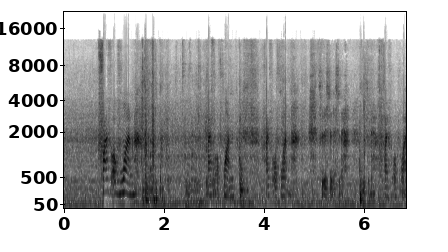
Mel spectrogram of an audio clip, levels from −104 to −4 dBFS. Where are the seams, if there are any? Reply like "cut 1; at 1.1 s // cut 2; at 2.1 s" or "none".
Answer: none

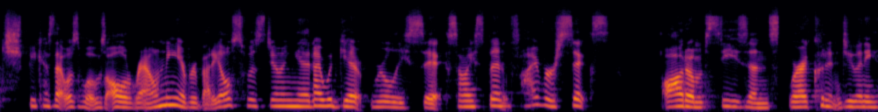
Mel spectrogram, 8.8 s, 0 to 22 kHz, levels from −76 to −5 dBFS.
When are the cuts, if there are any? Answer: cut 1; at 3.1 s // cut 2; at 7.8 s

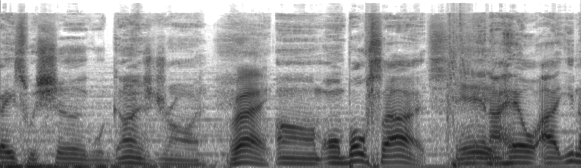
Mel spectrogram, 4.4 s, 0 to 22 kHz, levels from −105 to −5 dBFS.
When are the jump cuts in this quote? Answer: cut 1; at 3.3 s

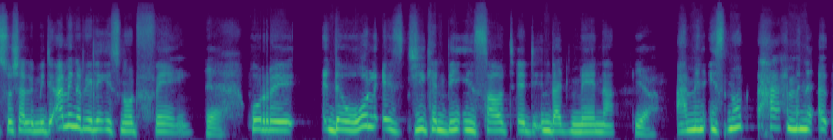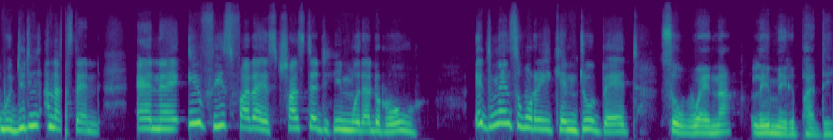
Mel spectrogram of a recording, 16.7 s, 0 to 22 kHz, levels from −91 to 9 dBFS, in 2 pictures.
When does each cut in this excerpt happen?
cut 1; at 9.0 s

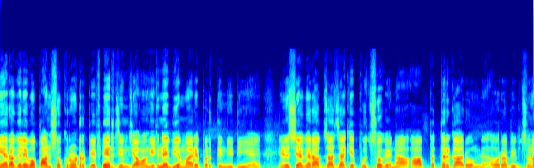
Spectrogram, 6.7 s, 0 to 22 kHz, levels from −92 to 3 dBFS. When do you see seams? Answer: cut 1; at 1.9 s

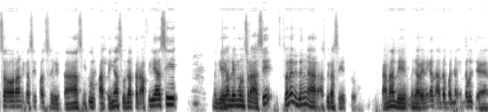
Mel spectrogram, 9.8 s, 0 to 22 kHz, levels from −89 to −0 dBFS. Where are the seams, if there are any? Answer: cut 1; at 4.5 s

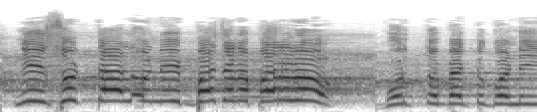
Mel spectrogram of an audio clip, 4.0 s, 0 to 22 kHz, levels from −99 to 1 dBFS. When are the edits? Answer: cut 1; at 2.7 s

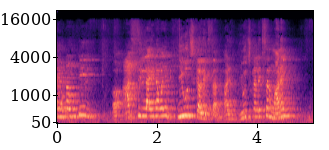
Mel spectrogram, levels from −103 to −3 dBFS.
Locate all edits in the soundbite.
none

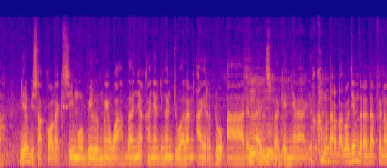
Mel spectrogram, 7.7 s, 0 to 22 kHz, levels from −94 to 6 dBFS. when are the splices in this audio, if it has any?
cut 1; at 6.2 s

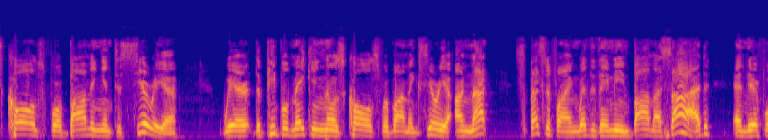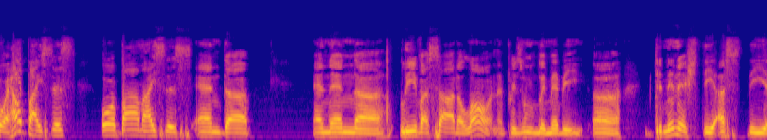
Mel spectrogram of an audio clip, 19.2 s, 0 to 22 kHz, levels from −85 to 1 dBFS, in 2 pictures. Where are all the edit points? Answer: cut 1; at 8.5 s

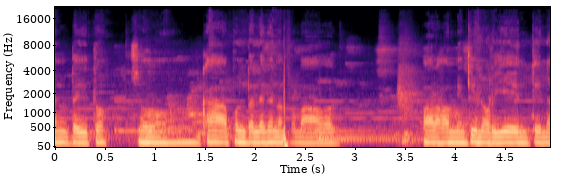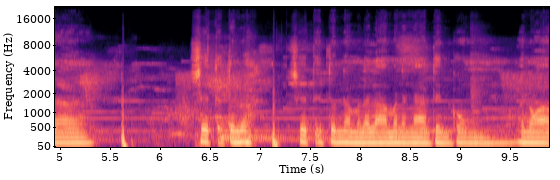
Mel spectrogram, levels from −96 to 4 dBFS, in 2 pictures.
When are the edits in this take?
none

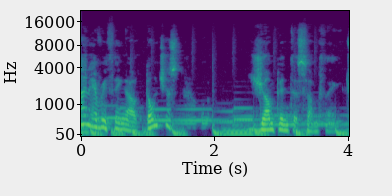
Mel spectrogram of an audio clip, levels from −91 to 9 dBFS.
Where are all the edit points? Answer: none

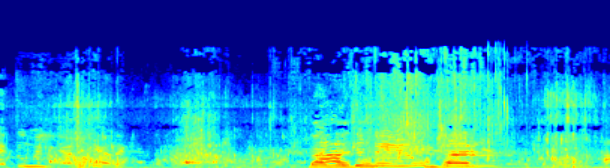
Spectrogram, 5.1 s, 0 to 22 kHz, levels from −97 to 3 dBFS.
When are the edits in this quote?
cut 1; at 2.5 s

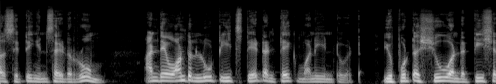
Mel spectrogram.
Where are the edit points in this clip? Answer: cut 1; at 3.6 s

